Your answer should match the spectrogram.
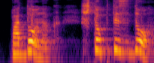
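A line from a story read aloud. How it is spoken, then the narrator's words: Tearful shouting girl. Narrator (Russian): уже не сдерживая слезы, прокричала девушка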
